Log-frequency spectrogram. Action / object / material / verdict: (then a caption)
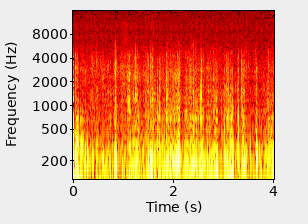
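scrape / coiled cotton rope bag / cotton rope / none. Fingertips and nails scratch and tap the woven surface of a medium-sized, round, flat bag of coiled beige cotton rope with a rope strap. The result is a steady, muffled scratching rustle made of short, soft, low thumps, with one sharper tap standing out early on.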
